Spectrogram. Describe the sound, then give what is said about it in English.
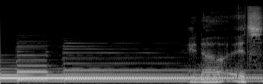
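Jazz guitar intro in D minor played on open strings in simple intervals, a few plucked notes that ring and sustain together; a voice begins speaking near the end. “He's using the sound of the guitar. He's using the way the guitar resonates, and he's putting open strings in simple intervals.”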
